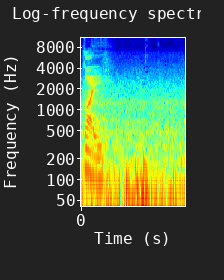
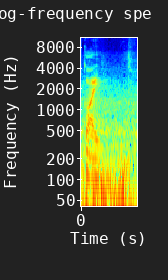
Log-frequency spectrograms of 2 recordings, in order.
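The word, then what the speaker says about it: χ: बनता है, और ये इस सिंबल को हम बोलते हैं काई। प्रोनाउंसिएशन जो इसकी होती है काई, ये पहली बार आप सीख रहे हैं तो इसको ध्यान से सुनना।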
